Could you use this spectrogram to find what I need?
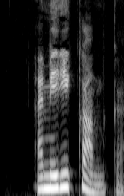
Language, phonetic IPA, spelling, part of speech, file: Russian, [ɐmʲɪrʲɪˈkankə], американка, noun, Ru-американка.ogg
- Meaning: 1. female equivalent of америка́нец (amerikánec): American woman or girl 2. а sort of high-wheeled sulky, first presented in Russia in 1889 by American sportsmen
